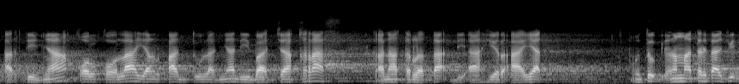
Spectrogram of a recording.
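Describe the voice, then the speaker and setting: A male teacher with an Indonesian accent, explaining Quran recitation to children slowly and carefully, repeating letter sounds. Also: mid-range voice. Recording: long reverb, dull sound, faint music.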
